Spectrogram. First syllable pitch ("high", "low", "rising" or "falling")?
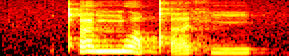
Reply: high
